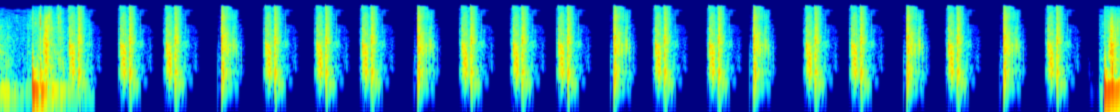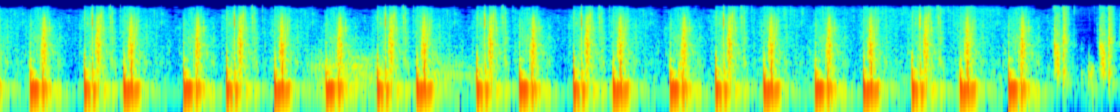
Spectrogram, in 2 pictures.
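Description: Quick footsteps patter steadily, growing louder and heavier partway through.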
